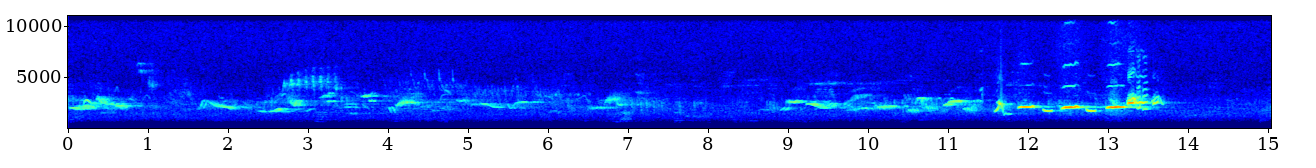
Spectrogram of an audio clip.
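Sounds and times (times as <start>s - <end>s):
Common blackbird Turdus merula song: 11.6s - 13.7s.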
